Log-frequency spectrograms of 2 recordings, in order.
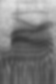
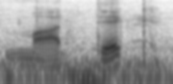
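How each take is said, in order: First: The name is said like 'Marek'. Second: The name is said like 'Modic'. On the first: This is how the club members say it. The speaker calls it wrong. "All our members call him Marek" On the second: This is the name's proper pronunciation. The speaker calls it right. "I keep reminding them it's Modic"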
